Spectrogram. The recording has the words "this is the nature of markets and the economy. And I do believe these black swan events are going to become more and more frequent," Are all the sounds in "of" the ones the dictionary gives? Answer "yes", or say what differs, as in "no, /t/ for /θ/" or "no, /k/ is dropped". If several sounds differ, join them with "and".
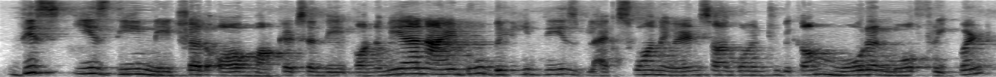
yes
